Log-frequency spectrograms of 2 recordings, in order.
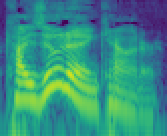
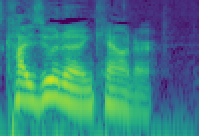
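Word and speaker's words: Kizuna Encounter: Kaizuna Encounter. And see, I'm not a Neo Geo expert. I said it wrong. It's Kaizuna Encounter.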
